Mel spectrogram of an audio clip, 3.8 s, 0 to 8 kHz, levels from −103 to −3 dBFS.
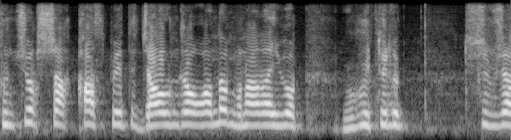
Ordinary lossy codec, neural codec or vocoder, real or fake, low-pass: none; vocoder, 22.05 kHz, 80 mel bands, HiFi-GAN; fake; 7.2 kHz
